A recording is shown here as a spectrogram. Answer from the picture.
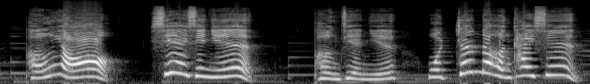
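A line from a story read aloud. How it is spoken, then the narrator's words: Loud shout. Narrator (Chinese): 皮皮 大声地喊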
